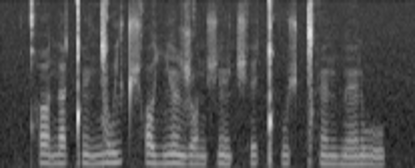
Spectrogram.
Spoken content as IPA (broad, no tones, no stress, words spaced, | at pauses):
qʰonaǃẽŋ͡ǀulʲ t͡ʃʰɒʎɛ̃ ʐɔnʃẽ t͡ʃʰeǃʰuʃǀʰɛ̃ ɡ͡bɛ̃ ɾu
